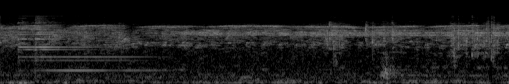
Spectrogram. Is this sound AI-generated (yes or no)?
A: no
